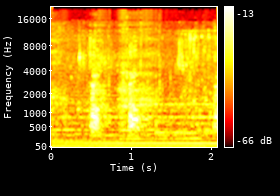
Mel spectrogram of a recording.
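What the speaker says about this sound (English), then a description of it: "this is the first time I've seen this dog" Dog in the game Kayak VR: Mirage gives three short soft barks or yips at even intervals over a steady low hum of water and wind, with no talk.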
